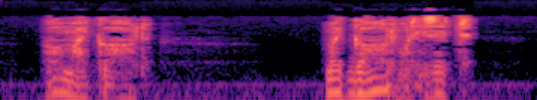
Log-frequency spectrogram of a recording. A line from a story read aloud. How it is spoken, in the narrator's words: Maggie Fitzgerald whispered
